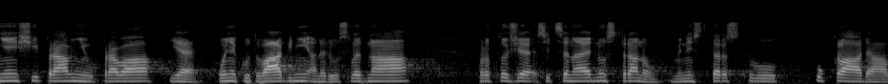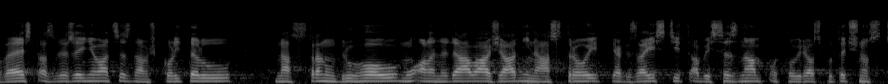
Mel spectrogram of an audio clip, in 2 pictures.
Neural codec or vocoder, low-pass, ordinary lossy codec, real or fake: none; 7.2 kHz; Opus, 16 kbps; real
